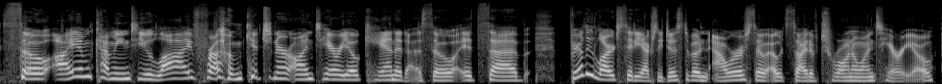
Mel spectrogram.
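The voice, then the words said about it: Slight Canadian accent. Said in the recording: “I hear a little bit of an accent ... that's the Canadian accent that you're hearing there”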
